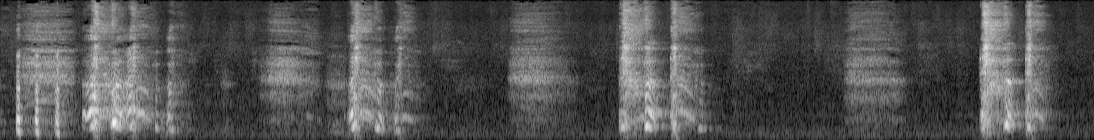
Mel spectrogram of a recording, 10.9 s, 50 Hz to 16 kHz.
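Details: A mother gives about five sharp, harsh cough bouts with softer breathy sounds in the pauses, while her 3-month-old baby laughs.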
